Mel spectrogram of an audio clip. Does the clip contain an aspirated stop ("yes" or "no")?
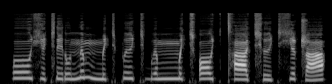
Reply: yes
